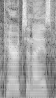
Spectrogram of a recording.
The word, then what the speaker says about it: peritonitis: Peritonitis? – Yeah, peritonitis, but it's...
